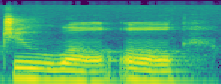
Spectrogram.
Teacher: You're going to hear a little bit of a w sound and then a schwa, jewel, or an vowel like in the word wool.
